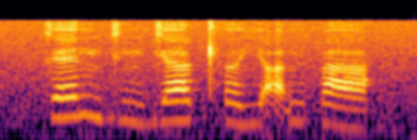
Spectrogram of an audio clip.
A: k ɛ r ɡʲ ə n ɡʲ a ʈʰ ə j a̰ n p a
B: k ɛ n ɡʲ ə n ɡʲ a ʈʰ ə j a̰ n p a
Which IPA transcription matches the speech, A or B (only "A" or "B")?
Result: B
